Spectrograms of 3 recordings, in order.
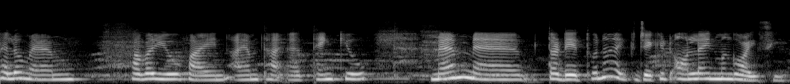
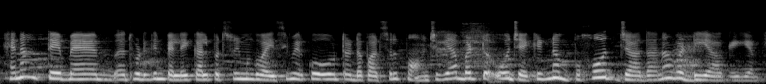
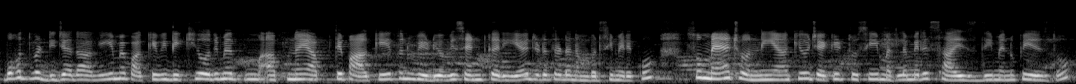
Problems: none marked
